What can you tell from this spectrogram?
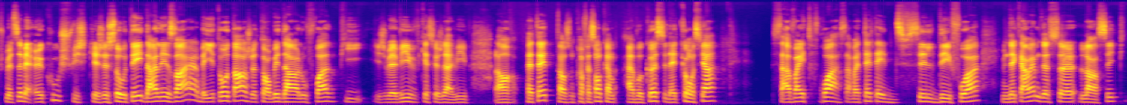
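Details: Adult male lawyer who stutters, speaking French; he reports blocks, including once being unable to say a word in court; stuttering.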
